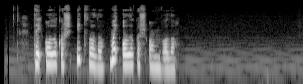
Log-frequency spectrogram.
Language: Mari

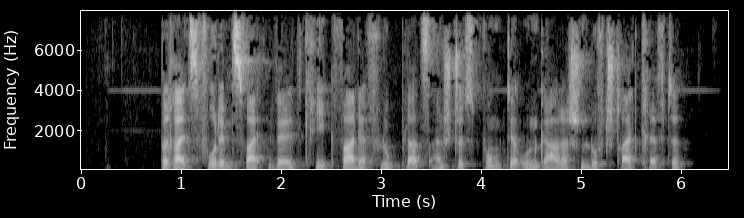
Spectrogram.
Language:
German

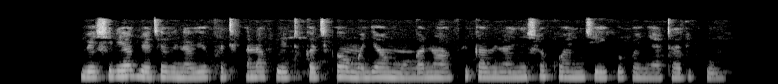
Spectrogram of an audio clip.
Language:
Swahili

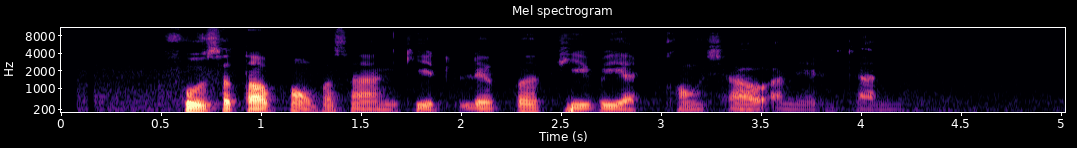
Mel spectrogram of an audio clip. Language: Thai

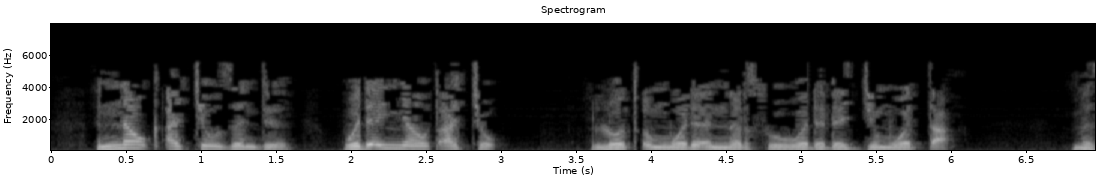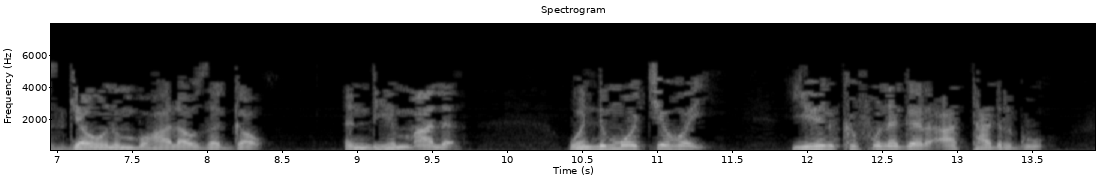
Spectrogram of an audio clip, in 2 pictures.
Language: Amharic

